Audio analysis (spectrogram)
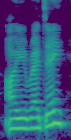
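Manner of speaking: ordinary talk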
